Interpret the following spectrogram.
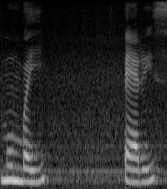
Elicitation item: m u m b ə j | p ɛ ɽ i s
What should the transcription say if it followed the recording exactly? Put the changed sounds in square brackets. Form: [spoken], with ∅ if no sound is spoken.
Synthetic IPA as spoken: m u m b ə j | p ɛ [ɾ] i s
